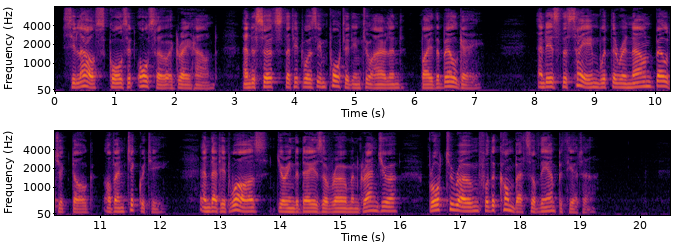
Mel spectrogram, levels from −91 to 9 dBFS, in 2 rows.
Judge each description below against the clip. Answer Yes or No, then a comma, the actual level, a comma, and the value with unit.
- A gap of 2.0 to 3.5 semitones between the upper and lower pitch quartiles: No, average, 4.5 semitones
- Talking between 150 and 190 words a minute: No, average, 140 wpm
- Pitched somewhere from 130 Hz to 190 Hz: Yes, medium, 140 Hz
